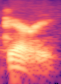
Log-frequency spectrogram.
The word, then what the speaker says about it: Gerry: a term called gerrymandering some people say jerry but it was gary g-e-r-r-y my real name is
